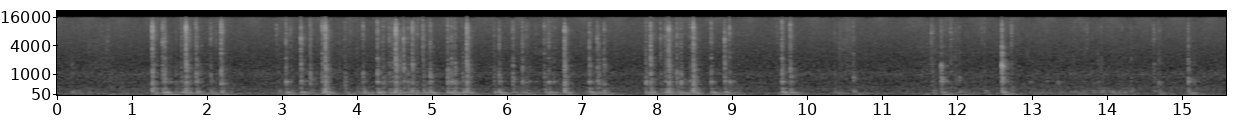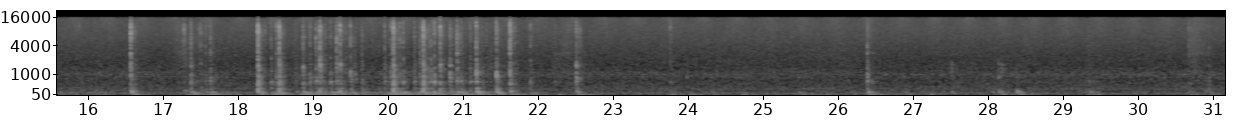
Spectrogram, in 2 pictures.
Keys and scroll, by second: 1.0-10.2 typing, 11.7 shift+-, 11.9 alt+BackSpace, 12.5 shift+-, 12.9 alt+BackSpace, 13.3 alt+Left, 13.4 alt+Left, 13.8 alt+shift+Right, 13.9 alt+shift+Right, 15.0 super+b, 15.5-22.0 typing, 22.4 super+p, 26.2 super+e, 29.2 super+e, 30.8 super+p.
